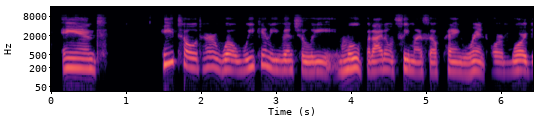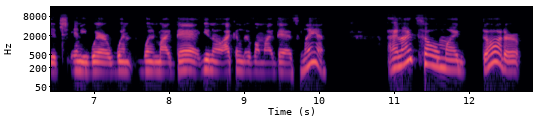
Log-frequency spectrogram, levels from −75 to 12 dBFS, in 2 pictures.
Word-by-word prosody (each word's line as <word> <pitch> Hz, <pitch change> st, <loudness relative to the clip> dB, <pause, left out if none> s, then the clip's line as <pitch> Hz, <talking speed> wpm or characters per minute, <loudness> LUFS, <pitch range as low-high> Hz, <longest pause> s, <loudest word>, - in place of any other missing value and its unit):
And 190 Hz, -2 st, +4 dB, 0.8 s
he 270 Hz, +4 st, +5 dB
told 210 Hz, -, +1 dB
her, 210 Hz, +1 st, -2 dB
"Well, 170 Hz, -2 st, +1 dB
we 180 Hz, +7 st, -1 dB
can 235 Hz, -2 st, -2 dB
eventually 160 Hz, -3 st, -1 dB
move, 180 Hz, +3 st, +3 dB
but 155 Hz, -, -2 dB
I 160 Hz, +1 st, +5 dB
don't 165 Hz, -3 st, -5 dB
see 185 Hz, -, +1 dB
myself 145 Hz, -2 st, -2 dB
paying 150 Hz, -4 st, 0 dB
rent, 150 Hz, -1 st, 0 dB
or 150 Hz, -1 st, -4 dB
mortgage 150 Hz, -1 st, 0 dB
anywhere 150 Hz, -2 st, +1 dB
when 150 Hz, +1 st, -2 dB
when 155 Hz, -1 st, -1 dB
my 145 Hz, -1 st, 0 dB
dad 160 Hz, -2 st, +3 dB
you 175 Hz, -1 st, +2 dB
know, 155 Hz, -3 st, -2 dB
I 155 Hz, -, +4 dB
can 160 Hz, +1 st, -6 dB
live 150 Hz, 0 st, -9 dB
on 145 Hz, -1 st, -5 dB
my 140 Hz, -1 st, -5 dB
dad's 145 Hz, +1 st, -4 dB
land." 245 Hz, -, 0 dB, 0.8 s
And -, -, +3 dB
I 350 Hz, -, +5 dB
told 250 Hz, -, 0 dB
my 170 Hz, -4 st, -2 dB, 0.3 s
daughter, 255 Hz, -, +2 dB
160 Hz, 175 wpm, -23 LUFS, 150-185 Hz, 0.8 s, he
